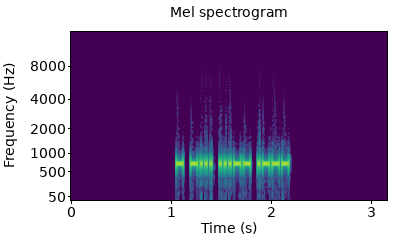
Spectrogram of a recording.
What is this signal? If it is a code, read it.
Morse code, heard as a keyed tone, about 51 wpm, 700 Hz. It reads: TB3J
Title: DXCC-100 Call Signs - 4 Characters - Repeated 2x - 50wpm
